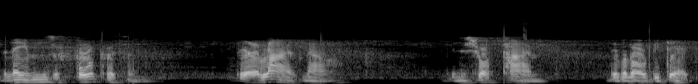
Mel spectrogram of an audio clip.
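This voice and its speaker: An actor playing a burned dead man back from the grave, slow and ominous, in 1940s radio horror style. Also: low-pitched, steady tone. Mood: quietly ominous. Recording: dull old radio recording.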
